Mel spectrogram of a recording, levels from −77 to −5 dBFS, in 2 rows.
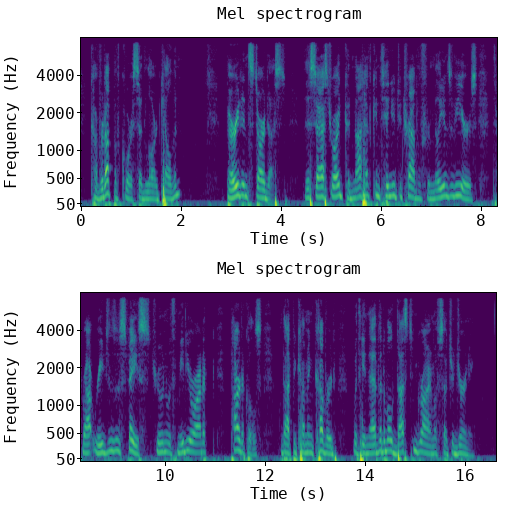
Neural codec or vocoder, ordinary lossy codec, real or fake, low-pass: none; MP3, 48 kbps; real; 7.2 kHz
